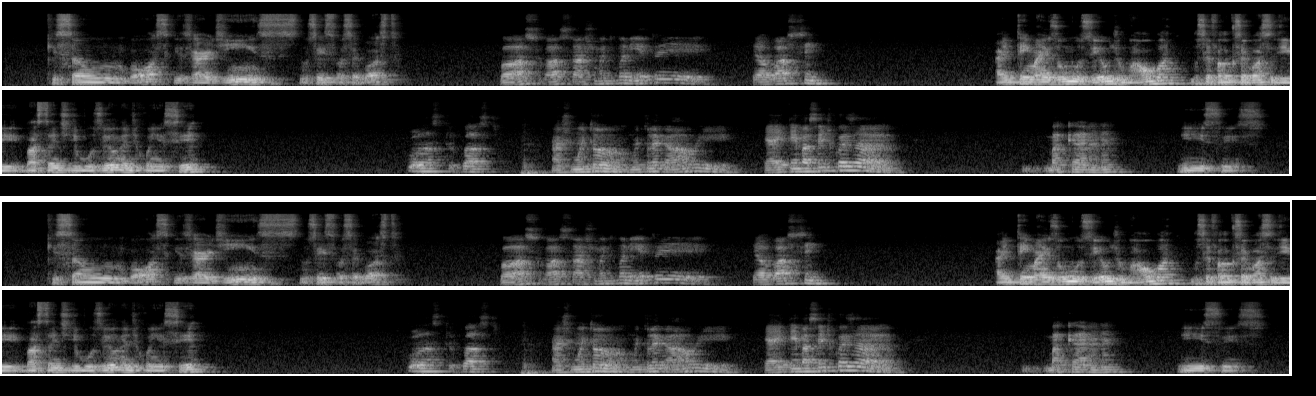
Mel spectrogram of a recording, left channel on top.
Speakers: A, on the left (about 70°); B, on the left (about 35°).
A: que são bosques, jardins, não sei se você gosta.
B: Gosto, gosto, acho muito bonito e eu gosto sim.
A: Aí tem mais um museu de Malba. Você falou que você gosta de bastante de museu, né, de conhecer.
B: Gosto, gosto. Acho muito, muito legal e, e aí tem bastante coisa bacana, né?
A: Isso, isso.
